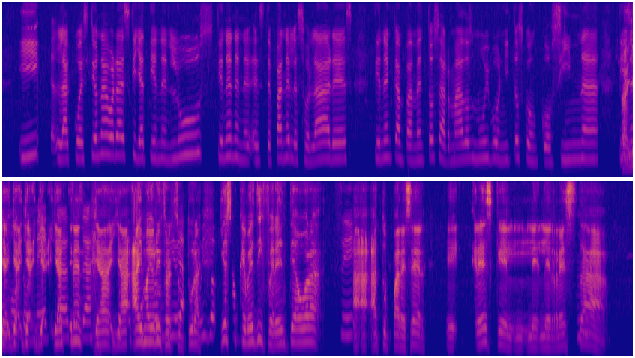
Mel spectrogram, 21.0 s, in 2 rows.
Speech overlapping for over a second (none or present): present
